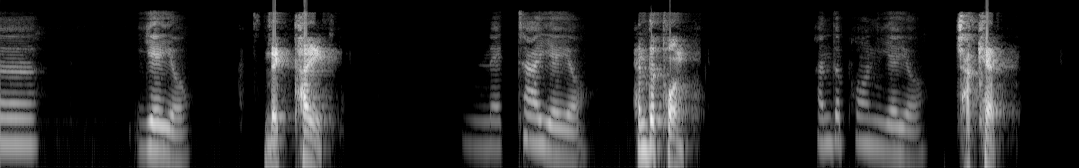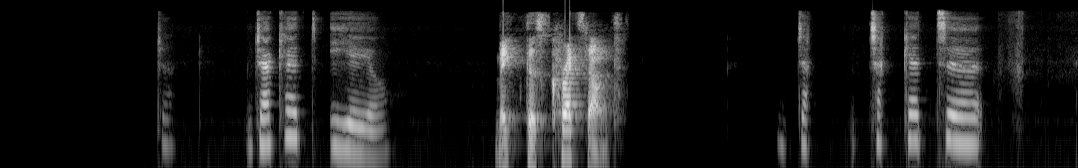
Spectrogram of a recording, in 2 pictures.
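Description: A woman speaks with animation over an online call, in short bursts with pauses.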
